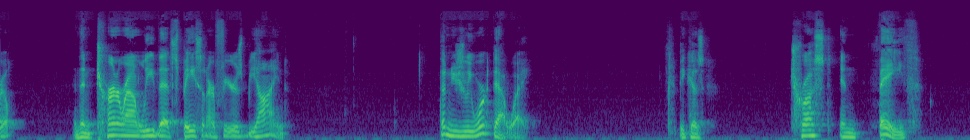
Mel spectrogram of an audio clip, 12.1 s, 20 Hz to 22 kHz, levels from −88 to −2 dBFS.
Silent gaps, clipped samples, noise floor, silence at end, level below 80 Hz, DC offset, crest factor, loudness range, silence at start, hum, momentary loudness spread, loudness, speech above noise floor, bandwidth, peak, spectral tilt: none; under 0.1%; -59 dBFS; 0.65 s; -52 dBFS; under 0.1%; 22 dB; 8 LU; 0 s; none; 18 LU; -26 LUFS; 34 dB; 16 kHz; -6 dBFS; -5 dB/octave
